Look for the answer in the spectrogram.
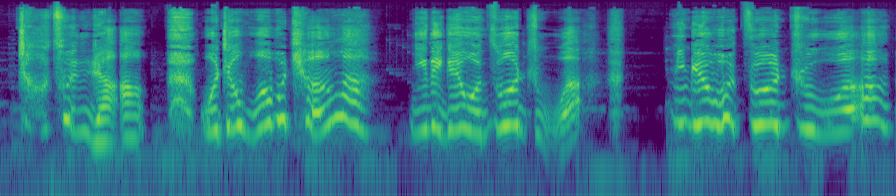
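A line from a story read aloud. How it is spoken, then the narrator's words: Tearful woman. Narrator (Chinese): 陈寡妇一副哭腔说道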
